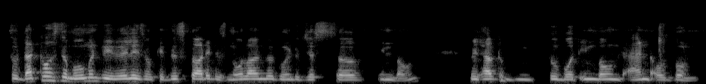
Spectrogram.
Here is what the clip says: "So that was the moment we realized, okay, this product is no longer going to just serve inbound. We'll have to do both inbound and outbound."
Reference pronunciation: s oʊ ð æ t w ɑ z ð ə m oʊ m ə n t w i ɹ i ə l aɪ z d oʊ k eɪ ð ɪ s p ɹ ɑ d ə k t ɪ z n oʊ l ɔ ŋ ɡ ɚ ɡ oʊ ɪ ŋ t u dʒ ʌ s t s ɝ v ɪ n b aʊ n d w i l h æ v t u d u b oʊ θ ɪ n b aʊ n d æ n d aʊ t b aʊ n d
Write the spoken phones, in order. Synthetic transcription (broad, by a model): s oʊ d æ t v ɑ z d ə m oʊ m ə n t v i ɹ i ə l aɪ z oʊ k eɪ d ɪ s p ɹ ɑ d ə t ɪ z n oʊ l ɔ ŋ ɡ ɚ ɡ oʊ ɪ ŋ t u dʒ ʌ s t s ɝ v ɪ n b aʊ n d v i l h æ v t u d u b oʊ t ɪ n b aʊ n d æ n d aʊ t b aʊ n d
